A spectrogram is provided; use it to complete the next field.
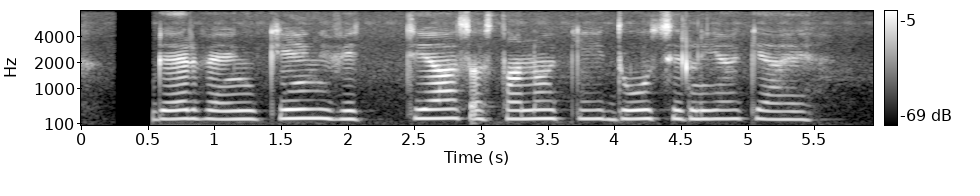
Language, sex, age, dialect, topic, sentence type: Hindi, female, 46-50, Hindustani Malvi Khadi Boli, banking, question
